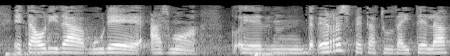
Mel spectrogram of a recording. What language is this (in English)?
Basque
